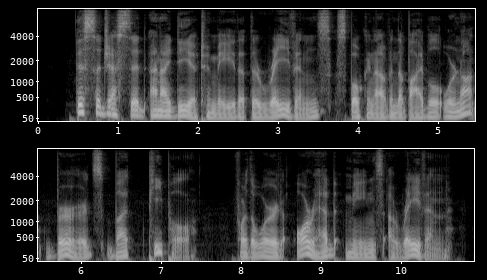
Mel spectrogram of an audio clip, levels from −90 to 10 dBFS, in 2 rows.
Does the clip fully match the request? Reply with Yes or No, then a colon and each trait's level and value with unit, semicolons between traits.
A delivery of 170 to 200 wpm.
No: average, 145 wpm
